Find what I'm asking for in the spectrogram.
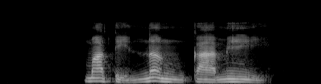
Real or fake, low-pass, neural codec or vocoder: fake; 7.2 kHz; codec, 16 kHz, 4.8 kbps, FACodec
